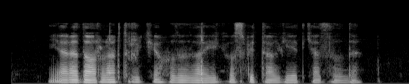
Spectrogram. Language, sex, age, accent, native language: Uzbek, male, under 19, Andijon, Uzbek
